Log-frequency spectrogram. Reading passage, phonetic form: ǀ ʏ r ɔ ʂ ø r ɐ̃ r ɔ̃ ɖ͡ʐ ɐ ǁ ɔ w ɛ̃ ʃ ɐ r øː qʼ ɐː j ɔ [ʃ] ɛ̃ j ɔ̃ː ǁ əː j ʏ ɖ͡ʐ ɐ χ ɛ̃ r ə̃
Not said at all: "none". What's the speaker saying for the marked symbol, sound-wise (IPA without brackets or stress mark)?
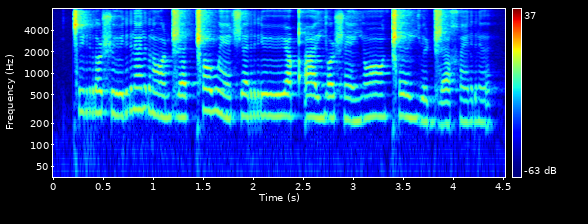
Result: ʂ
